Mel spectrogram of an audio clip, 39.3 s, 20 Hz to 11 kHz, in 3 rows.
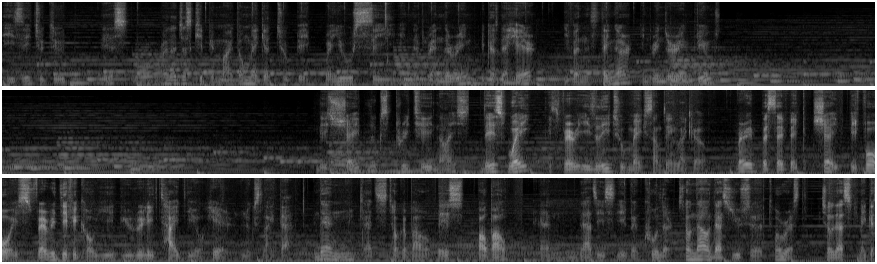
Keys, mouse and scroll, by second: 0.5-0.9 scroll up 1, 1.4-5.7 drag, 5.7 f, 6.2 f, 6.4-9.7 drag, 10.7 click, 11.0 scroll down 4, 11.1 middle click, 11.3 click, 11.8 scroll down 1, 11.8 middle click, 12.3 click, 12.4 f, 12.5 middle drag, 12.6 click, 13.0 middle click, 13.4 click, 13.4 middle click, 13.8 click, 13.9 scroll up 1, 14.0 click, 14.3 middle drag, 14.4 click, 14.5 middle click, 14.8 click, 15.1 middle click, 15.4 drag, 15.7 middle click, 15.8 click, 15.9 middle click, 15.9 scroll down 2, 16.0 middle click, 16.5 scroll up 2, 16.8 click, 16.9 middle click, 17.1 click, 17.2 scroll down 2, 17.3-17.7 drag, 17.7 middle drag, 17.9 scroll down 1, 18.2-20.1 middle drag, 25.7-26.9 scroll up 2, 35.5-36.2 drag, 37.6 shift+a.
